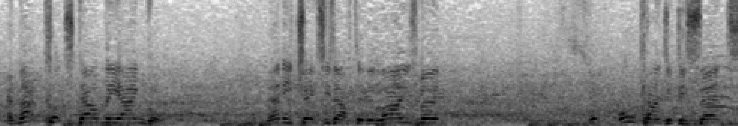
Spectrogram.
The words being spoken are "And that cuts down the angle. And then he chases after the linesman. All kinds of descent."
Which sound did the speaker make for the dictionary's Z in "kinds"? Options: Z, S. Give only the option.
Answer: Z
